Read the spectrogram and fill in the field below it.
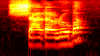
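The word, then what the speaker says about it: Shahdaroba: 1963, one of Roy's best, In Dreams, with Shadaroba, that's how you say it.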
